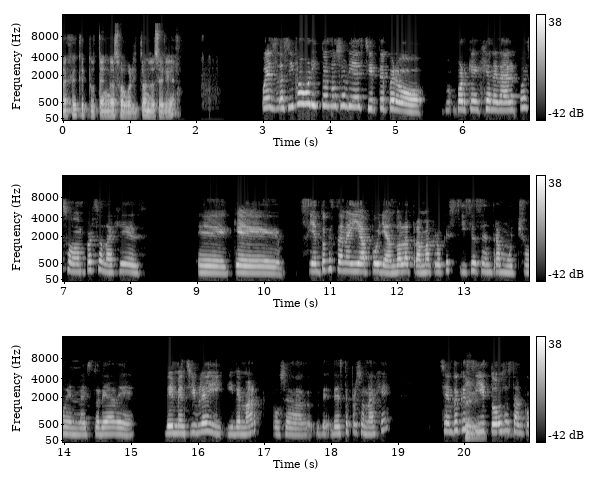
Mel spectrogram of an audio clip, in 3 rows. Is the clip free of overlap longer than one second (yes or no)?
yes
